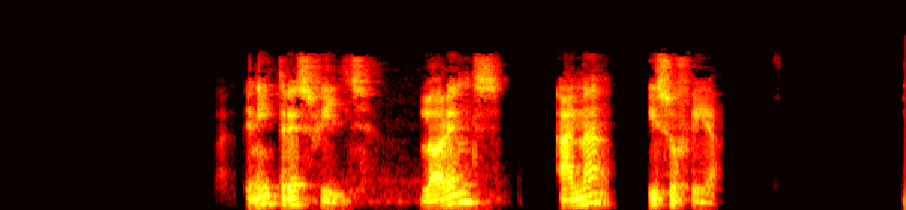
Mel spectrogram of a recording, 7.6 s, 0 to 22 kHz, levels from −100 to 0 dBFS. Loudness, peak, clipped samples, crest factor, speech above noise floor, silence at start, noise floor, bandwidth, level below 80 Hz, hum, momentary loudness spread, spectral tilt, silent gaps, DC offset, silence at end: -20 LUFS; -2 dBFS; under 0.1%; 22 dB; over 71 dB; 2.05 s; under -90 dBFS; 8 kHz; -58 dBFS; none; 17 LU; -4.5 dB/octave; 4.26-4.62 s, 5.13-5.39 s; under 0.1%; 1.6 s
